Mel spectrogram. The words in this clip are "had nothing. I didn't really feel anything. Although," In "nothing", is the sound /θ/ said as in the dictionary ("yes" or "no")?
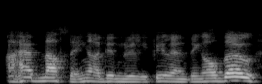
yes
